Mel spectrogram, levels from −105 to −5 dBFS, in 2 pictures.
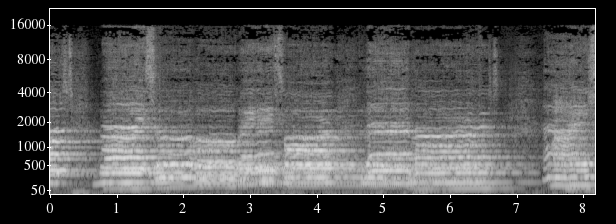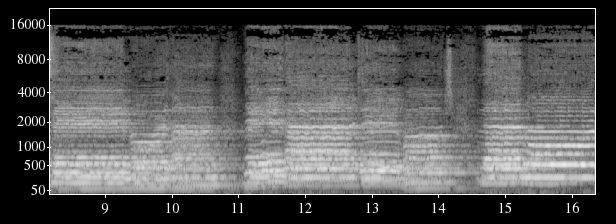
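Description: No technical faults are audible anywhere in the recording.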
